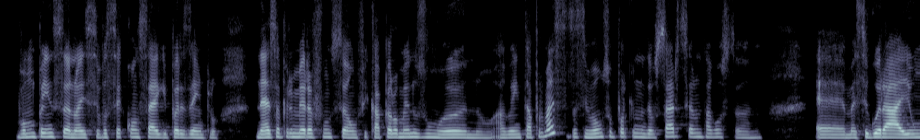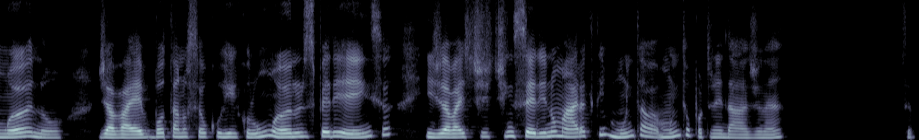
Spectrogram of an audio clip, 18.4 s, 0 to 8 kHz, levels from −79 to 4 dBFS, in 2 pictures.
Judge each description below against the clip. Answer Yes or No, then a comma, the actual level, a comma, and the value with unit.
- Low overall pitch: No, high, 200 Hz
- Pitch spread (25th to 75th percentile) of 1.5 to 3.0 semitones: Yes, average, 2.7 semitones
